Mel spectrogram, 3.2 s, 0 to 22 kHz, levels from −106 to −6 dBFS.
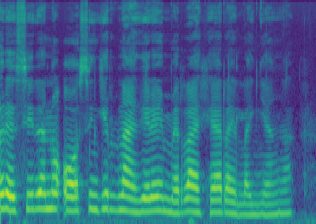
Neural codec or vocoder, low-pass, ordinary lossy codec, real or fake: vocoder, 44.1 kHz, 128 mel bands every 256 samples, BigVGAN v2; none; none; fake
